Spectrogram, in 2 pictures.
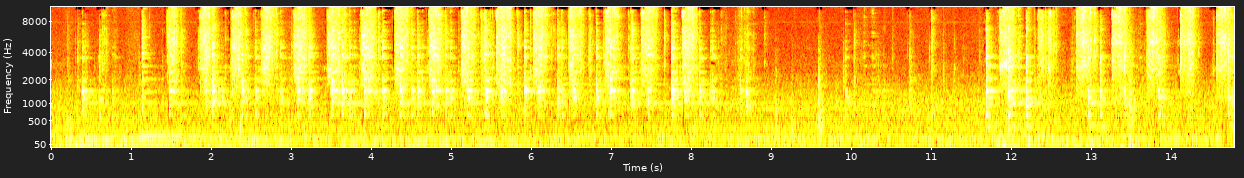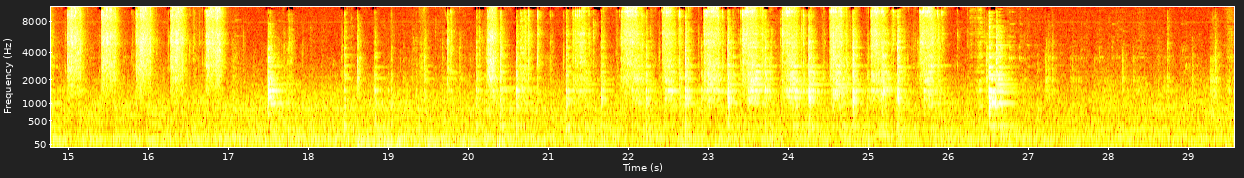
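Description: Hand socket ratchet clicking rapidly as it backs out the water pump bolts on an engine block, in three long runs of ratcheting with short pauses between them.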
